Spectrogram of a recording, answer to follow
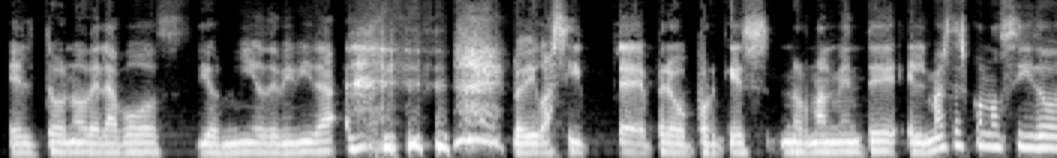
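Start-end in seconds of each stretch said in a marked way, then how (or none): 2.3-3.3 laugh. Real, not acted. Joking about the hardest topic.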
